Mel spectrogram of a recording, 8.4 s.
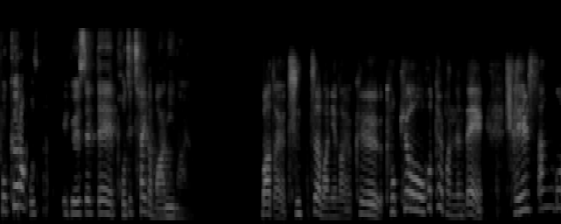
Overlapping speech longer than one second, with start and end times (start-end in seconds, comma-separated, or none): none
